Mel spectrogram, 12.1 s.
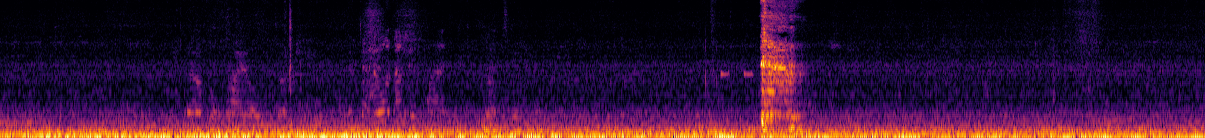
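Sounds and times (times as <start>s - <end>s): person coughing: 7.6s - 8.1s.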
